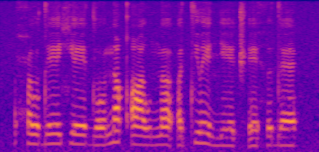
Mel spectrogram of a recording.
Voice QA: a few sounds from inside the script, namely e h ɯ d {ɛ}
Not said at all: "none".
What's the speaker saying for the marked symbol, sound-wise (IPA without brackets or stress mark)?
ɛ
